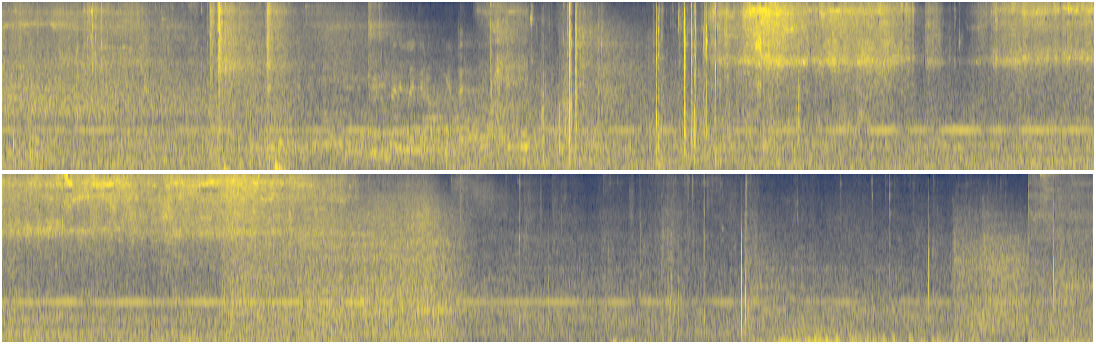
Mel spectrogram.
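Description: Coiled steel wire rattles and clinks.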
